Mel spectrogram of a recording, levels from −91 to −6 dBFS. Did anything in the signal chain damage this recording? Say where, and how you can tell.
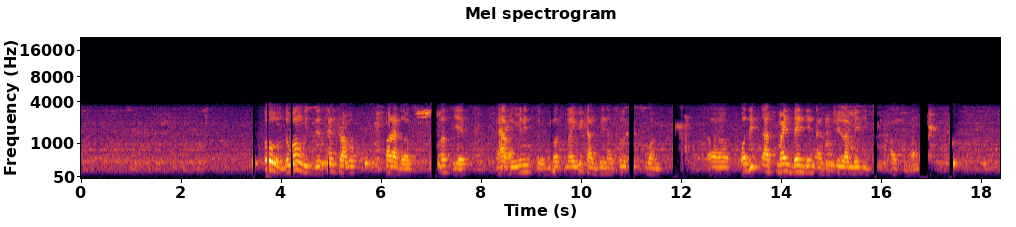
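Yes. A second, fainter speech track runs under the talker from the start to 4.07 s at about 20 dB down, from 4.42 to 5.09 s at about 10 dB down, and from 5.42 s to the end at about 15 dB down. This is the other side's voice leaking through, likely residual loudspeaker echo left by the call's echo canceller.

The speech is cut by hard-edged holes at 3.71 s (40 ms), 6.99 s (90 ms) and 10.95 s (100 ms). This is packet loss filled with silence on the network leg. The gaps are whole multiples of 10 ms, which fits 10 ms packets replaced by silence.

From 4.18 to 4.25 s the talker's level dips by roughly 10 dB for about 70 ms. This is speech suppressed in double talk, in the call processing. The likely cause is the echo canceller attenuating both voices when it couldn't separate them.

At 16.79 s the room sound drops by about 40 dB for roughly 100 ms, then returns. 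This is the background gated by the echo canceller: while the loudspeaker played, the canceller clamped the microphone hard and then released it.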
